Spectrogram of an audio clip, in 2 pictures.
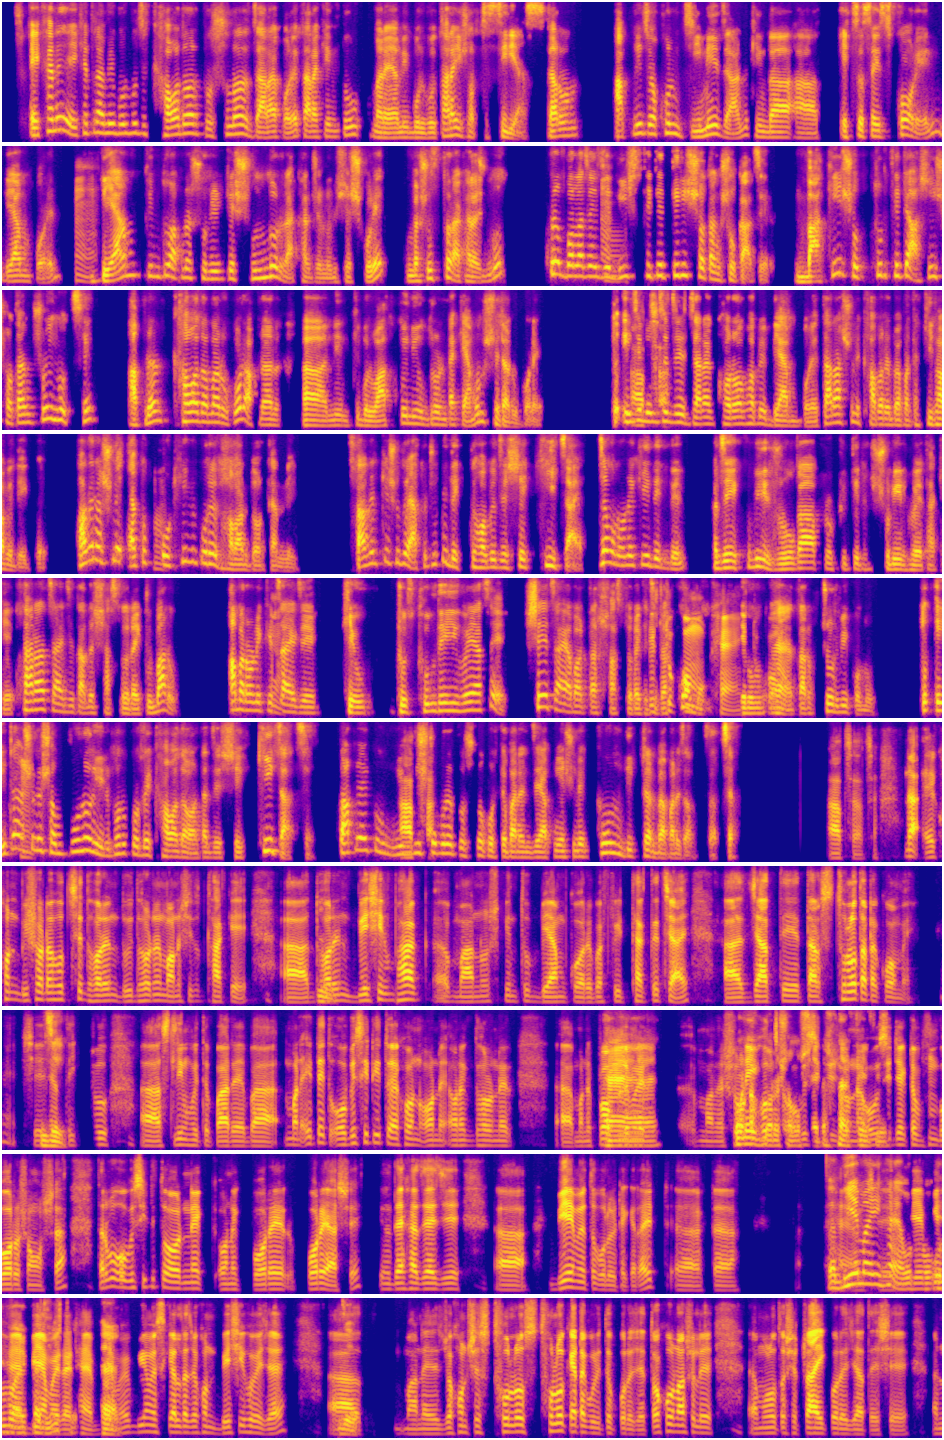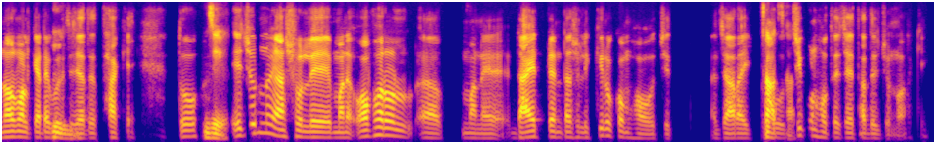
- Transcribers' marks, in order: none
- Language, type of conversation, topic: Bengali, podcast, ঘরে বসে সহজভাবে ফিট থাকার জন্য আপনার পরামর্শ কী?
